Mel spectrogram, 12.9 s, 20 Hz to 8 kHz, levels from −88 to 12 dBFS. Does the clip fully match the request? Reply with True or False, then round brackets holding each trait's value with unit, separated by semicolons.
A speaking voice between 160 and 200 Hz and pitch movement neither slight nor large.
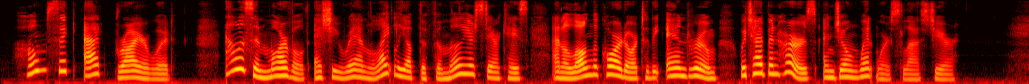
False (185 Hz; 7.4 semitones)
